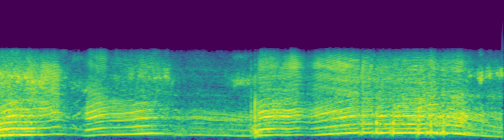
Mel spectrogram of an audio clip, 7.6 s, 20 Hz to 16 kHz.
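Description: Peugeot 306 S16 Rallye's four-cylinder engine being driven hard: the revs climb, drop at gear changes or lifts, and climb again several times, then fall away near the end.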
